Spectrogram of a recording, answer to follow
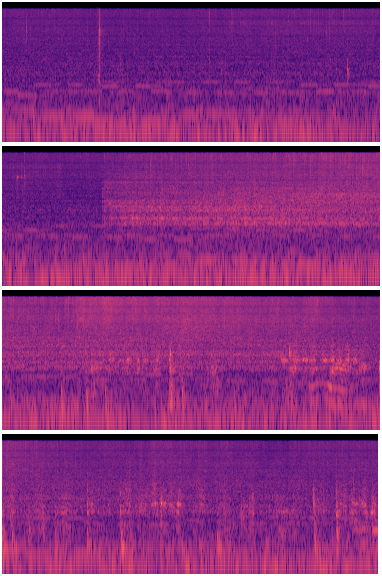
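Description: Minced onion and garlic sizzling in a hot non-stick frying pan, with a single sharp tap about two seconds in. About ten seconds in, cooking cream poured into the pan makes the sizzle suddenly louder and bubbly, while a plastic spatula stirs and scrapes through it.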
